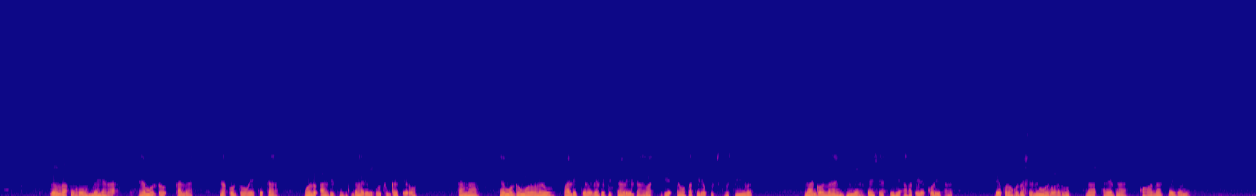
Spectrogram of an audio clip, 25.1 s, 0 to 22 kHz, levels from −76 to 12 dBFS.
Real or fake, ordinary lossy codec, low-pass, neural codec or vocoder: real; none; 7.2 kHz; none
